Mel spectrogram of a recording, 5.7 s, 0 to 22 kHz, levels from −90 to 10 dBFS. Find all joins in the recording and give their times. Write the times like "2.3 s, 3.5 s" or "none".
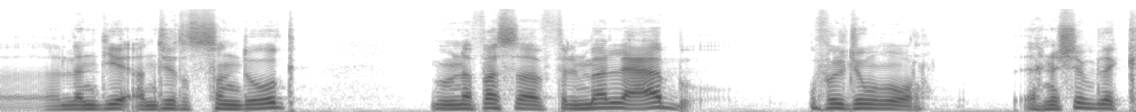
none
